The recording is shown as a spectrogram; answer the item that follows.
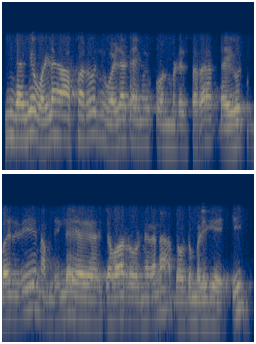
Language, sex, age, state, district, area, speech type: Kannada, male, 45-60, Karnataka, Koppal, rural, conversation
